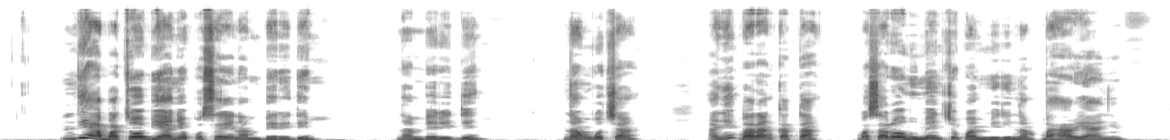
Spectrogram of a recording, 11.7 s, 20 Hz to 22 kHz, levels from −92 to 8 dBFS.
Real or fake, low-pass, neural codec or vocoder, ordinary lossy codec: fake; none; vocoder, 48 kHz, 128 mel bands, Vocos; none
